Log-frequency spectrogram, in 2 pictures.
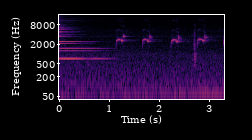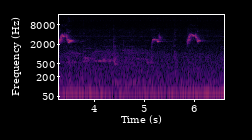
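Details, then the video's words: Red-whiskered bulbul calling: a series of short, bright, inflected chirps repeated roughly every half second, rising then dipping in pitch, against a quiet background with a low steady hum. "Red-whiskered bulbul sound"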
